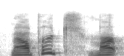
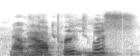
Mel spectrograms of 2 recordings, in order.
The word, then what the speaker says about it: Malpertuis: Yeah, they pronounce it two different ways in the trailer. Oh, they do? Yeah, one of them is the Malpertuis is the French way, and Malpertuis is the German going on there.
